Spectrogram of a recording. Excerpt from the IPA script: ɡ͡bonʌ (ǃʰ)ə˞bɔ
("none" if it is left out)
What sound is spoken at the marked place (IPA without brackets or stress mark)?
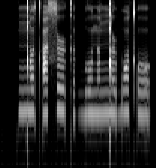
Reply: ŋ͡ǃ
